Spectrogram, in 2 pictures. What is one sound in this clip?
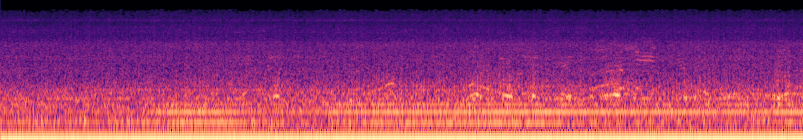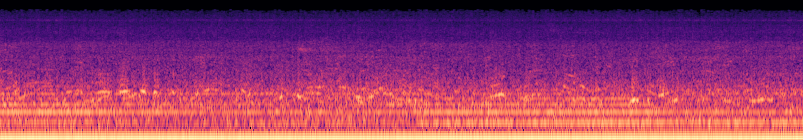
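An aircraft engine drones loudly and steadily inside a cabin.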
